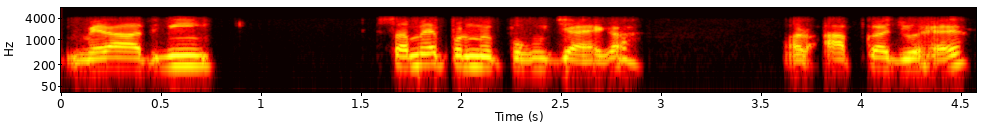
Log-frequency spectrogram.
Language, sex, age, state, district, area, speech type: Hindi, male, 45-60, Bihar, Muzaffarpur, rural, conversation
